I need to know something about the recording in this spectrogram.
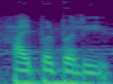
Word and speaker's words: hyperbole: So we pronounce this figure of speech as hyperbole, which means in Hindi अतिशयोक्ति अलंकार.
